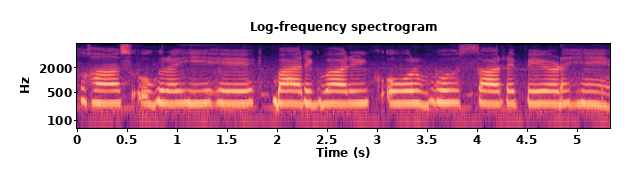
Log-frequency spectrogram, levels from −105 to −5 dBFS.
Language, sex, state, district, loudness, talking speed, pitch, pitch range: Hindi, female, Bihar, Sitamarhi, -23 LUFS, 125 wpm, 270 Hz, 265-275 Hz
